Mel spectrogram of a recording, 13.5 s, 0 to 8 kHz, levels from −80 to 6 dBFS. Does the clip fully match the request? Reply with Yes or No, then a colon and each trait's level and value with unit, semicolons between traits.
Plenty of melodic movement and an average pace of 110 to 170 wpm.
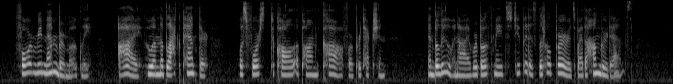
No: average, 3.7 semitones; average, 145 wpm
